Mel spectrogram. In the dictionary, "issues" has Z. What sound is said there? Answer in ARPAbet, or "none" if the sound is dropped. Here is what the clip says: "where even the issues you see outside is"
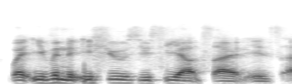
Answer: Z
